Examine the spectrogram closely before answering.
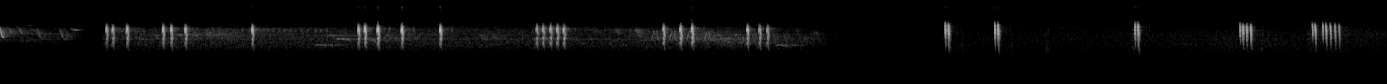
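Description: A small bird calls with sharp, high chips.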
